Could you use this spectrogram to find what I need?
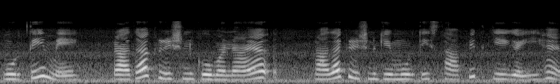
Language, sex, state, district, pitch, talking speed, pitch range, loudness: Hindi, female, Haryana, Charkhi Dadri, 235 Hz, 150 wpm, 225-255 Hz, -18 LUFS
